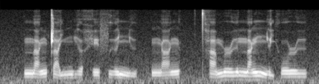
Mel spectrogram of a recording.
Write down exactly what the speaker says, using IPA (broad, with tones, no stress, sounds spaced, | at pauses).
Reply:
n a˨˩˦ ŋ ʈ a˨˩˨ j ŋ i˨˩ ə̯ h e˨˩ f ɨ˨˩˦ ə̯ ɲ ɨ˨˩ | ŋ a˧˥ ŋ | t̪ʰ a˨˩˦ m ɹ ɨ˧˥ n a˧˥ ŋ ɲ ə˨˩ j ʔ o˧ ɹ ɨ˧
